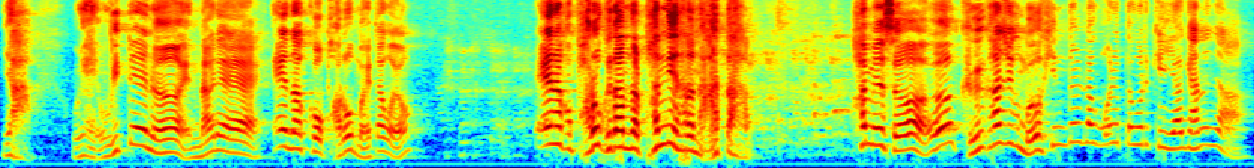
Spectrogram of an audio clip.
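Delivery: swelling to loud scorn, then fading to a curt brush-off; old-timer scolding. Retold or imitated. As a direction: imitate an elder scoffing at a young mother. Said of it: "그렇게 말하는 분".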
